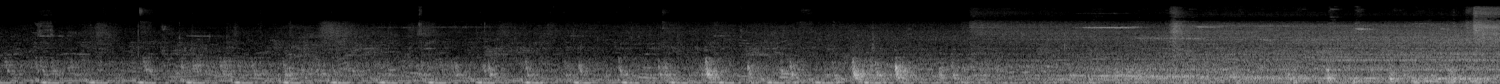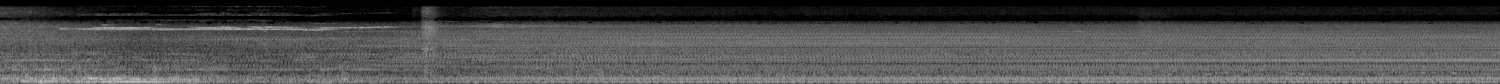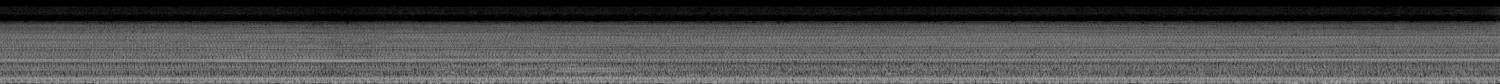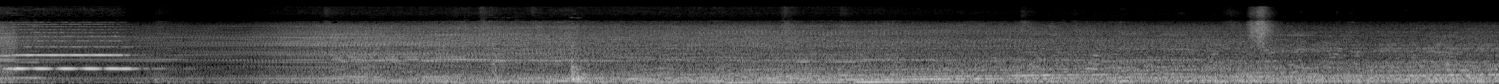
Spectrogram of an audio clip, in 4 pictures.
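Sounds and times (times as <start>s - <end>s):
standing train humming: 0.0s - 59.9s
electric train drive sound: 2.4s - 59.9s
train brakes squealing: 9.7s - 20.6s.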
